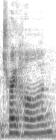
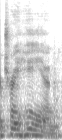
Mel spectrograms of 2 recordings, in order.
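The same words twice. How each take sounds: First: "Trehan" said as Tray-hahn, broad open a; "Trehan" with a long ah in the last syllable; one way of saying the name. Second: "Trehan" with a flat a as in hand, Tray-han; "Trehan" the South Jersey way, flat a; South Jersey vowel. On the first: Host asks viewers which way the name sounds, saying Tray-hahn. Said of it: "Is it Trehan or Trehan?". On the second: Host shows her South Jersey vowel on the name, Tray-han with a flat a. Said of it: "That's my South Jersey eh, vowel sound". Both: Shown as a demonstration.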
